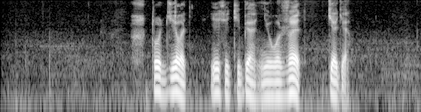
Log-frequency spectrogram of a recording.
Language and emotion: Russian, neutral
